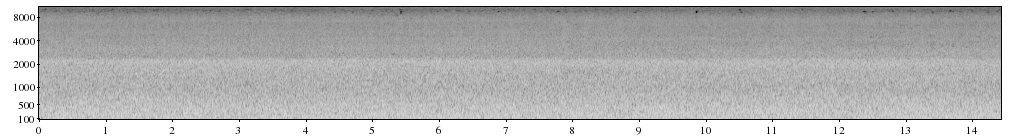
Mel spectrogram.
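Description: Rhine Falls, a large river waterfall, rushing with a steady, unbroken noise of falling and churning white water.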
